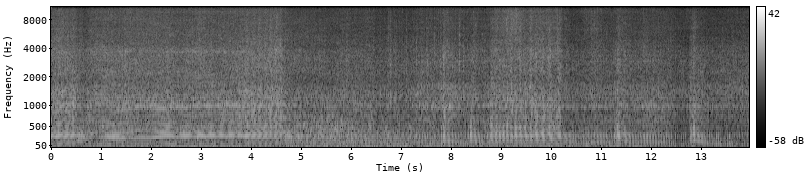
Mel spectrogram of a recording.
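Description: Yamaha WR motorcycle with an aftermarket exhaust revs up and down repeatedly, loud and close, rising pitch sweeps between lower idle stretches, no talking.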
